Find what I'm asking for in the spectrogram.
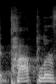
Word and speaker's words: poplar: Where is your popular forest. I didn't say that right, did I? Poplar forest.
